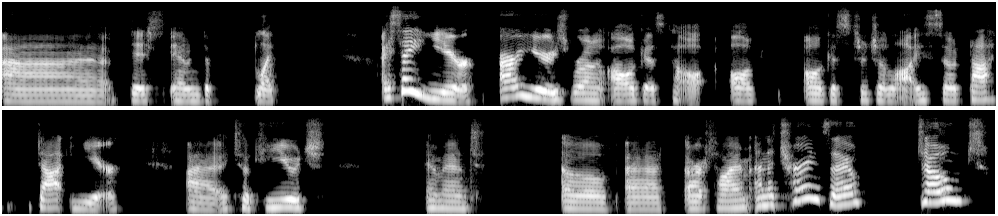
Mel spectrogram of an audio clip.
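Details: Adult woman speaking; ordinary speech.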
